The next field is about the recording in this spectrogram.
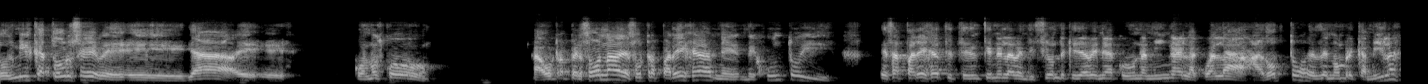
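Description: At a fairly slow pace, a man talks in an ordinary speaking voice with a fairly high pitch. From Torreón, Coahuila, northern Mexico. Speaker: businessman in the hydrocarbons sector. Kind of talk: casual interview.

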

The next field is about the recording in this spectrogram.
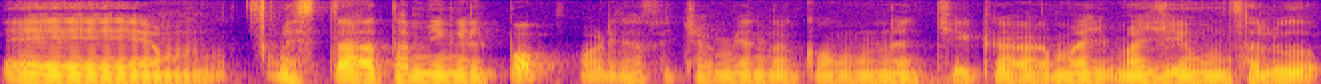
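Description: With a dark, mellow tone at medium pitch, a man is heard on a very clean recording with a silent background. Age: 30s. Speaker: music producer. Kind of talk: casual chat.

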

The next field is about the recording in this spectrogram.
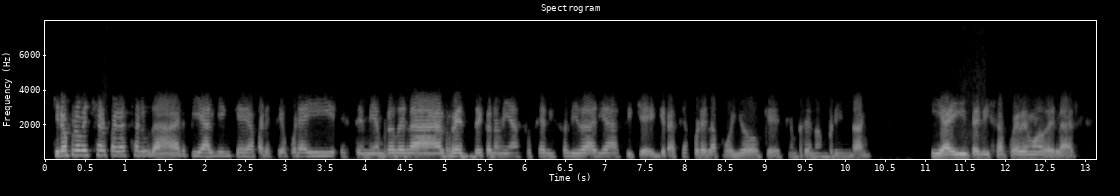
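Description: A woman has an ordinary speaking voice at medium pitch. Her pace is moderate and her pitch variation ordinary. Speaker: eco-store owner and event organizer. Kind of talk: casual chat. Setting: Facebook Live video call.

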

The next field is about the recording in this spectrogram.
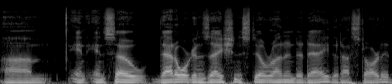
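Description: With a very deep, low pitch, a man speaks at a fairly quick pace and with fairly even intonation. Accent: Southern US. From US South, Albany, Georgia. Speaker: school CEO. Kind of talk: interview.

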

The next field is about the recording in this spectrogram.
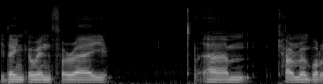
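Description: On a very clean recording with a silent background, a man with an English accent speaks at a medium pitch in a flat monotone. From England (moved around; born Newcastle, raised partly Buckinghamshire). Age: 20s. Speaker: fitness coach. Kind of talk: solo podcast monologue. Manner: casual, chatty.

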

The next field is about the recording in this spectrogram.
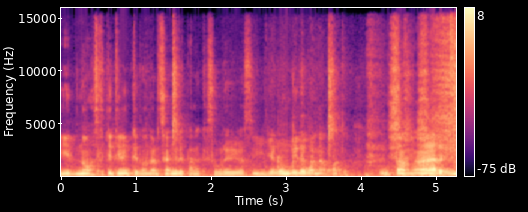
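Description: A man with a Mexican accent talks fairly quickly at medium pitch, his loudness swinging widely. Noticeable background noise and audible room echo surround him. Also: fairly even intonation. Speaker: podcast co-host. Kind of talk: casual chat.

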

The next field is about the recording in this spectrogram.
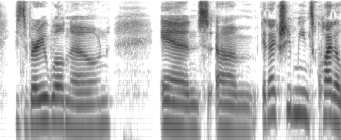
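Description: In a very clean recording with a silent background, a woman with an American accent and a plain, everyday voice speaks at a moderate pace, with medium pitch and ordinary pitch variation. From Wichita Falls, Texas. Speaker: opera singer and voice teacher. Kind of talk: interview.

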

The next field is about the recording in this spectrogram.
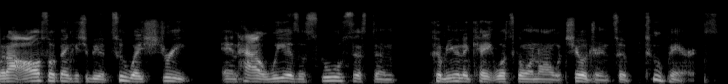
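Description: With an ordinary speaking voice, a man at fairly high pitch talks at a moderate pace with ordinary pitch variation, in a very clean recording with a silent background that sounds dry and close, with no echo. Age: young. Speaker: special education teacher. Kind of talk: casual interview.

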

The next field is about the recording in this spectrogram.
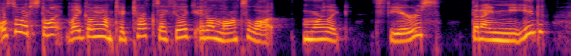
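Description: A woman's plain, everyday voice, fairly high in pitch, with lively intonation at a moderate pace, dry and close with no echo over a quiet background. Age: 20s. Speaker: podcast co-host. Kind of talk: casual chat.

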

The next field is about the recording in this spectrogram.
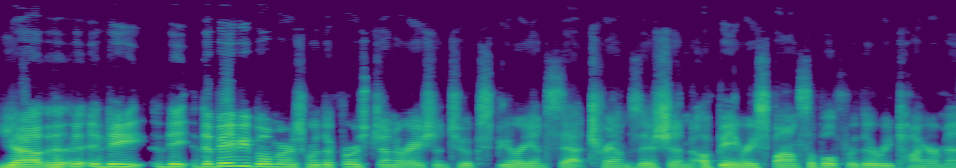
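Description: This woman has a Buffalo accent and ordinary pitch variation, with hardly any pauses. The recording is very clean with a silent background, and the sound is dry and close with no echo. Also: medium pitch for a woman, fairly quick pace. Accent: Western New York (Buffalo) American. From Buffalo, New York. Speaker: financial planner and money coach. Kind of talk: casual interview conversation.

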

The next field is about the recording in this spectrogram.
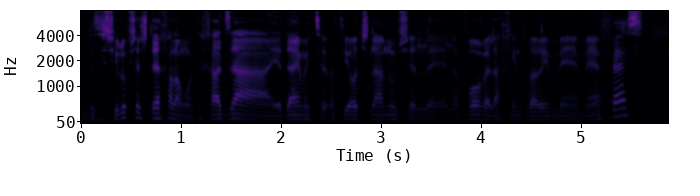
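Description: This man has an unremarkable speaking voice, fairly low in pitch, with fairly even intonation. He keeps a moderate pace with hardly any pauses, on a very clean recording with a silent background. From Israel, Galilee. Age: 20s. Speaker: web developer, digital nomad. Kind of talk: casual interview. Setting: studio.

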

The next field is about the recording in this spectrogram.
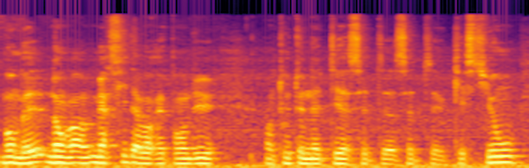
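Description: A man speaks at a moderate pace and medium pitch, his intonation monotone and flat. Long, frequent pauses break up his speech, and room echo is audible. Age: 40s. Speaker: podcast host. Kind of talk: interview conversation.

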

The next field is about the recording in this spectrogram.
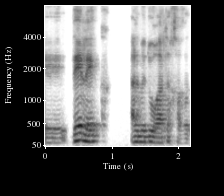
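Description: The voice is somewhat breathy, moving at a fairly slow pace with ordinary pitch variation. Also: man. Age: 60s. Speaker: psychiatrist. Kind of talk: casual chat. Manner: halting.

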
